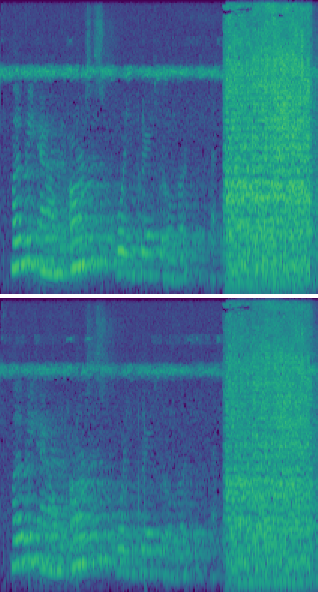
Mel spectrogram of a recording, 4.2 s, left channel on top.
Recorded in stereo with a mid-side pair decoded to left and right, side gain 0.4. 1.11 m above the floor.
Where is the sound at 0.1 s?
60° left, 8 m.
